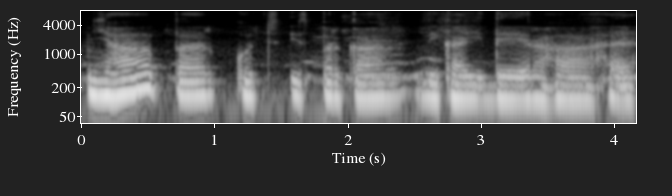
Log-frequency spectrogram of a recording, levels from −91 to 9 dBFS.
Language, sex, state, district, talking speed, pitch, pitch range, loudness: Hindi, male, Rajasthan, Jaipur, 130 wpm, 125 Hz, 115-135 Hz, -15 LUFS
